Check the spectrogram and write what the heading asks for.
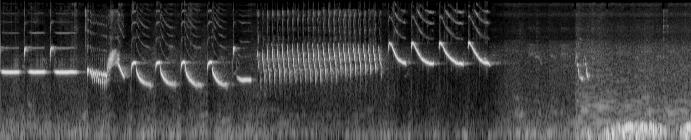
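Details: Canary song played to train young canaries, with clear repeated whistles, looping rising-and-falling notes, a dense buzzing trill and downslurred whistles, ending in a faint rustle.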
